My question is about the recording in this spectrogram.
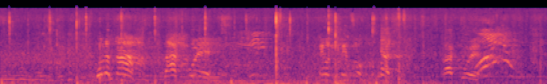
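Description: Young football players shouting and calling to each other across the pitch. There are a few sharp thuds of the ball being kicked, the loudest about four seconds in.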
